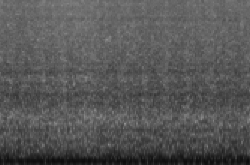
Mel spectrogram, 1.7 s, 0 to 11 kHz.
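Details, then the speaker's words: International 4700 with 444E 7.3 L diesel, just after new turbo installation and a coolant top-up, oil level fine; deep, even idle with steady low thrum and no knocks, misses or hunting, idling fine. "Oil level is fine. Things seem to be idling fine. Looks good."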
